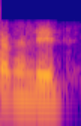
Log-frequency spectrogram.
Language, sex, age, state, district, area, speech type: Bodo, male, 18-30, Assam, Baksa, rural, conversation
